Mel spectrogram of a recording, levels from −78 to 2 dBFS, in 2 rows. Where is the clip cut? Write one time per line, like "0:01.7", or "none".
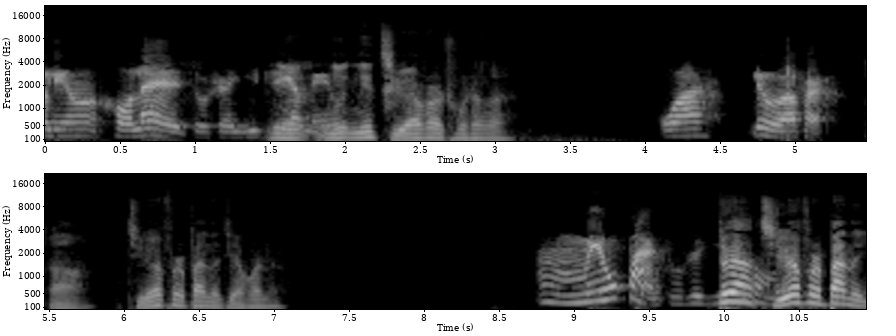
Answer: none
